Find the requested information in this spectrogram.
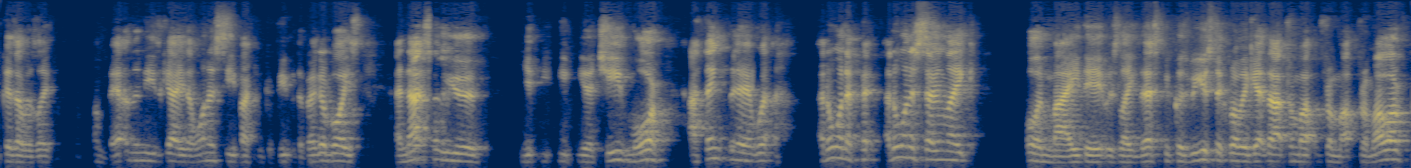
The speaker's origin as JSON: {"language": "English", "region": "Scotland", "country": "United Kingdom", "tie": "born or raised there", "said": "being a Scottish Pakistani growing up"}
